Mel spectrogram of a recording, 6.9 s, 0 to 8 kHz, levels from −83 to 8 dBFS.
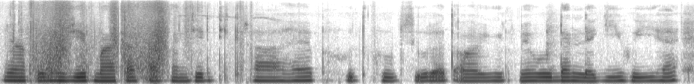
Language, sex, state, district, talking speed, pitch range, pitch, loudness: Hindi, male, Himachal Pradesh, Shimla, 155 wpm, 125-130 Hz, 130 Hz, -19 LUFS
